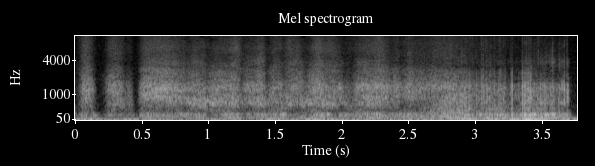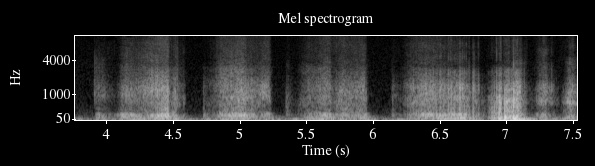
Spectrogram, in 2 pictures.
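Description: A metal screwdriver shaft rubs and scrapes across an orange foam windscreen on a microphone. It makes muffled, low, rumbling scratching with brief pauses, swelling to its loudest scrape near the end.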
